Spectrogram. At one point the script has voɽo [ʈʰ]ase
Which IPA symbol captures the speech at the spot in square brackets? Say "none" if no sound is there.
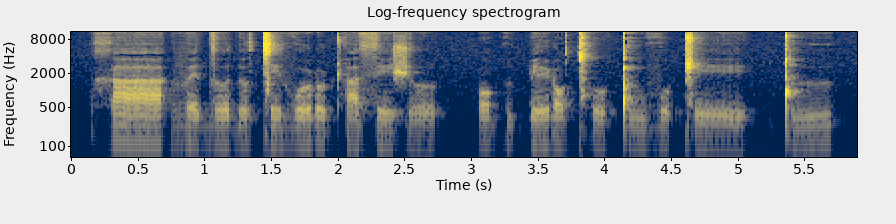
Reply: ʈʰ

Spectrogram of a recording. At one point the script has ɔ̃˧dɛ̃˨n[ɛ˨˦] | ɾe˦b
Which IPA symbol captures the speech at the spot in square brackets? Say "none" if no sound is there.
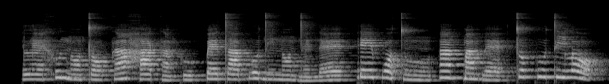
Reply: ɛ˨˦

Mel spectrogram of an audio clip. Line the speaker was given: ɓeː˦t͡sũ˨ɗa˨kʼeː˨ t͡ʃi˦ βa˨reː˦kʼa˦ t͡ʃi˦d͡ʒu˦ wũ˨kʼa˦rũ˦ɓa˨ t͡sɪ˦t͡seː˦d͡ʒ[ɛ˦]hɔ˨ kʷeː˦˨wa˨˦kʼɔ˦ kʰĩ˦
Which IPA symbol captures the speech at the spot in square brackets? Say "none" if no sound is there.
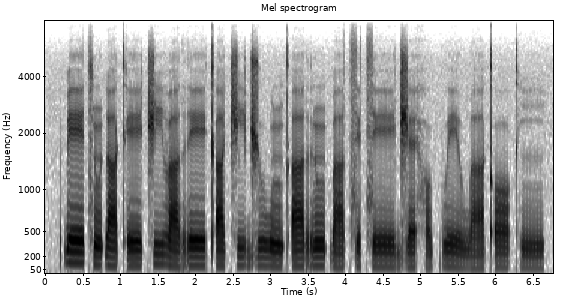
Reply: ɛ˦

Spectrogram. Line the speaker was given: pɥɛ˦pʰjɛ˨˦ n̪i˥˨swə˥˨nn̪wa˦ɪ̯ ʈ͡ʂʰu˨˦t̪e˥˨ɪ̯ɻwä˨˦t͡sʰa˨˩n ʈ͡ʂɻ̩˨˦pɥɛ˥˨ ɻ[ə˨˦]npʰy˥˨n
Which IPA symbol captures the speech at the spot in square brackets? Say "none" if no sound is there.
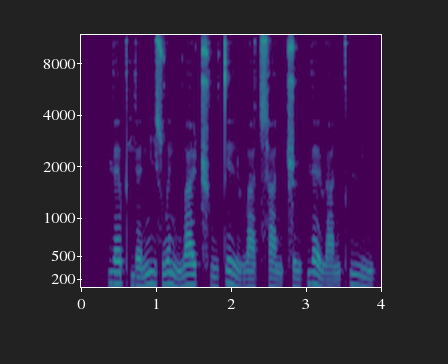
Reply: a˨˦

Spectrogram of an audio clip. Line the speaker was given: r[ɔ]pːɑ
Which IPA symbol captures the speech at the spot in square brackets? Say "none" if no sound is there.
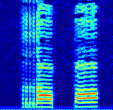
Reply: ɑ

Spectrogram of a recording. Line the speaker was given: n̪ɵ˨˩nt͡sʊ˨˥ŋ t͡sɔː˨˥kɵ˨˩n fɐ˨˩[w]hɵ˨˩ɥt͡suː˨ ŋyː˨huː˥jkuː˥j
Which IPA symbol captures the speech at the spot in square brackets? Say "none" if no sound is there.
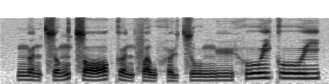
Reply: w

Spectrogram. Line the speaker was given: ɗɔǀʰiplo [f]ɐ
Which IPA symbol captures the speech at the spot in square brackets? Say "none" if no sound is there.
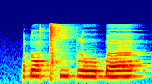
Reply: ɓ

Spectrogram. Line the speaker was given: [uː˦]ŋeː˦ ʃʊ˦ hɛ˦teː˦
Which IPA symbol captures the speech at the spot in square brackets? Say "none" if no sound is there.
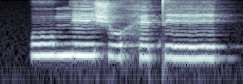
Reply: oː˦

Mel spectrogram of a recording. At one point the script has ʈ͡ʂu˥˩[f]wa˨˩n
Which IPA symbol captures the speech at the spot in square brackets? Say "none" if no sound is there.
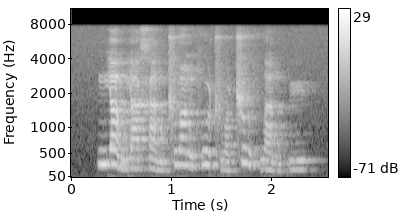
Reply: f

